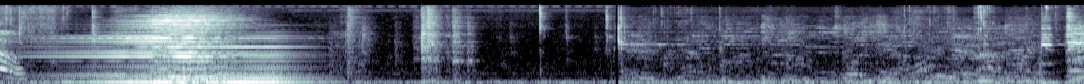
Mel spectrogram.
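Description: Music played through a karaoke machine's speaker. A loud held chord over a low hum swells and fades in the first two and a half seconds or so, then quieter music and voices carry on.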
